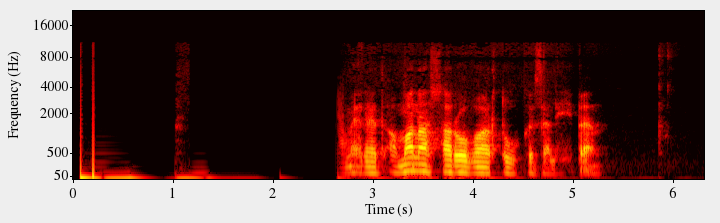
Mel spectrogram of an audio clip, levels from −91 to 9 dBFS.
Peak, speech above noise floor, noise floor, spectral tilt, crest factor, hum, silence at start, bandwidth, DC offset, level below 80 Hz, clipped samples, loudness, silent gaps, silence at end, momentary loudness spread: -6 dBFS; 51 dB; -75 dBFS; -7.5 dB/octave; 22 dB; none; 0.05 s; 11.5 kHz; under 0.1%; -48 dBFS; under 0.1%; -25 LUFS; 2.01-2.06 s, 2.30-2.62 s; 1.1 s; 20 LU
